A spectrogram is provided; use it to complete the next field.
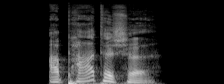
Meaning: inflection of apathisch: 1. strong/mixed nominative/accusative feminine singular 2. strong nominative/accusative plural 3. weak nominative all-gender singular
- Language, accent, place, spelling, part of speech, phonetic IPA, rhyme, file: German, Germany, Berlin, apathische, adjective, [aˈpaːtɪʃə], -aːtɪʃə, De-apathische.ogg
